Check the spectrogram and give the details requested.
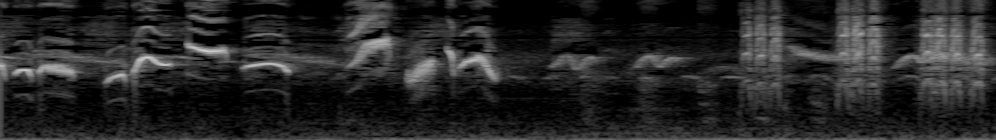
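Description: A nightingale sings a rich, varied phrase: clear slurred whistles rising and falling, then a run of harsh, buzzy churring notes. No other sounds.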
